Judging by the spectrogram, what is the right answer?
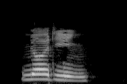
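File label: "нёринь", Komi, female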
